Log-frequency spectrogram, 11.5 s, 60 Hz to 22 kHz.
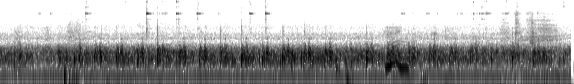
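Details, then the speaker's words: Fetal heartbeat on a home Doppler, checked almost daily after previous pregnancy losses: fast, soft whooshing pulse with static, roughly 130 to 170 beats a minute. "i've got a lot of videos of us listening to his little heartbeat"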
